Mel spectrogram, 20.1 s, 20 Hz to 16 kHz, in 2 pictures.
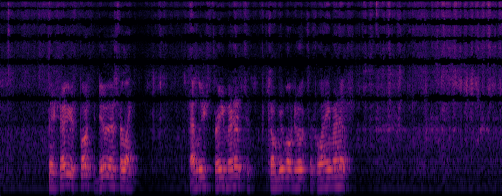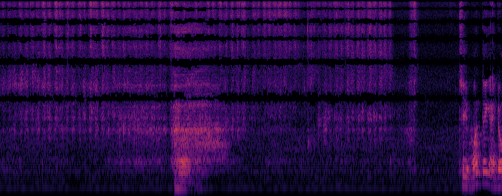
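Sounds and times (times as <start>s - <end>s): toothbrush scrubbing teeth: 3.0s - 5.6s, 6.5s - 13.6s, 14.3s - 18.4s.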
